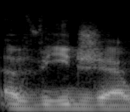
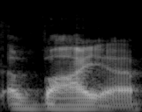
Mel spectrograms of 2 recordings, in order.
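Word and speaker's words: Evija: It wasn't Avija, whatever I said. It's Avaya, but I had never like pronounced it before, so that was what you guys got.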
